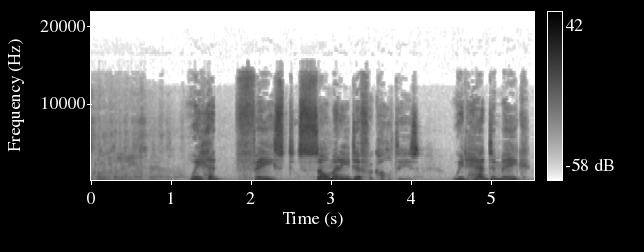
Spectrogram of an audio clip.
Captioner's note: navigators chattering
